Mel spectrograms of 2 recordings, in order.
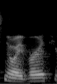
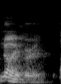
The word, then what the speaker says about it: Neuvirth: He was fine, you know, but and then Neuwirth, I see you over there. Give me that pronunciation. How'd I butcher that? – It's Neuvirth. You were close. – Neuvirth.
